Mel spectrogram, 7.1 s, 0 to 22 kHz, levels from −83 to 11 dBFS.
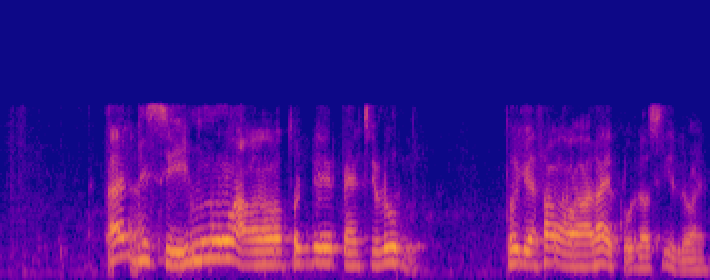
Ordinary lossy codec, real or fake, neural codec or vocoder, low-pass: none; fake; codec, 24 kHz, 1.5 kbps, HILCodec; 5.4 kHz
